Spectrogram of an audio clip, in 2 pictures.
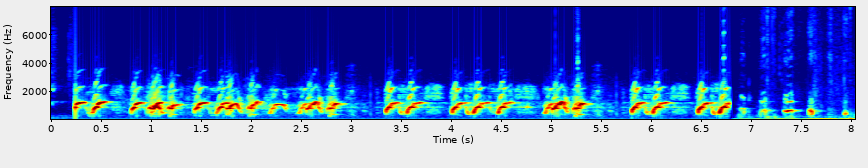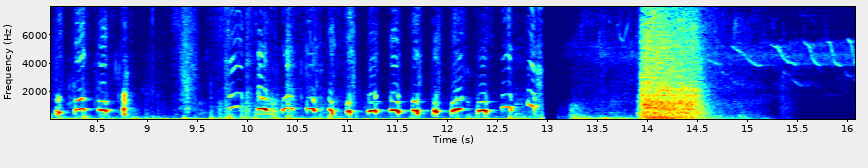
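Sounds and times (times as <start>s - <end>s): dog barking: 0.2s - 6.8s.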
